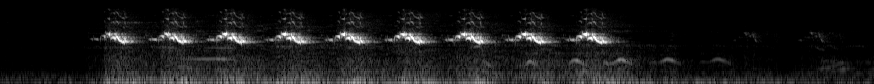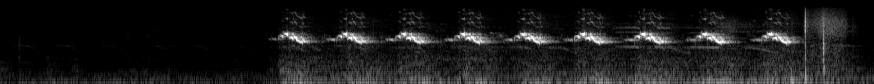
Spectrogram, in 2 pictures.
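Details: Little woodstar giving quick, evenly spaced high chirps, about eight in a steady burst, silence for a few seconds, then a second even series, ending with a brief sharp click.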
